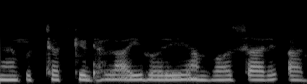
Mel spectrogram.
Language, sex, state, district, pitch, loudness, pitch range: Hindi, female, Bihar, Jamui, 210 Hz, -30 LUFS, 205-215 Hz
